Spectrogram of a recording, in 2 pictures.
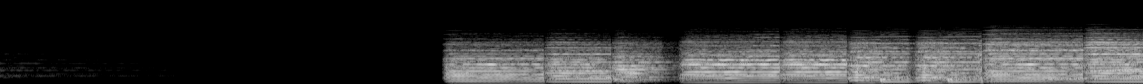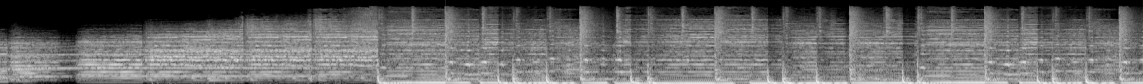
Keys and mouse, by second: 0.2 Tab, 0.6 2, 1.1 click, 2.8 g, 6.8 shift+right click, 7.4 click, 8.5 shift+z, 8.8 KP_3, 11.2 ctrl+z, 12.0 g, 15.3 shift+middle click, 16.4 middle click, 17.1 shift+z, 18.4 ctrl+middle click, 19.0 middle click, 19.7 Tab, 21.4-21.9 shift+middle drag.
